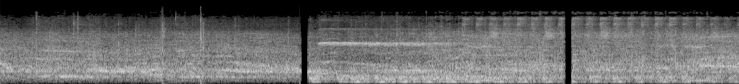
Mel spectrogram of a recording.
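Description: At 2.99 s and again at 5.63 s there's a short burst of damaged data in a compressed stream, each lasting about 0.1 s. A stretch of the encoded bitstream got corrupted, so the decoder couldn't make sense of those frames, lost its place, and had to hunt for the next valid frame header before picking the sound back up. What you hear is a quick glitch, a chirp, squawk, click or short hole, breaking through the audio at each spot.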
